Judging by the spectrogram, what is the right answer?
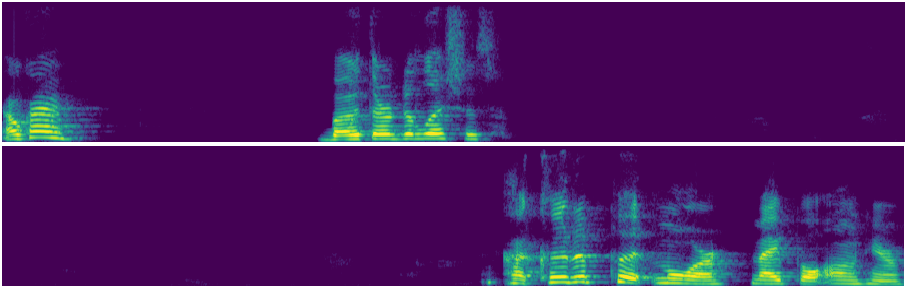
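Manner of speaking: speaking with mouth full while chewing. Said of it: "Sorry if you can hear me chewing".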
